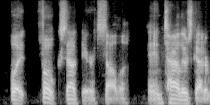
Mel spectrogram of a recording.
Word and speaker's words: Saleh: and by the way it is salah you are pronouncing it correctly i asked today and they told me at salah the organization i hear people a lot of people keep saying salah and that's one thing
